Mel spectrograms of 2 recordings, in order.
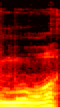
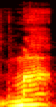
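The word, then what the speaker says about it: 抹: okay when you say more that's a verb that means wipe clean okay more now this character has two more pronunciation okay so next one is ma okay Ma when you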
